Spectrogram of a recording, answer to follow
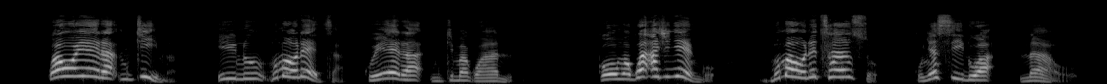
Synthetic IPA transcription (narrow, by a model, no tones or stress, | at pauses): kwawɔjɛɾam̩tima̰ | inumumaɔnɛt͡sʰa̰ | kujɛɾam̩timakwaːnu | kɔmak̬waʔat͡ʃiɲɛŋɡɔ | mumaɔnɛt͡sʰansɔ̰ | kuɲasiɗwa | na̰ːwɔ̰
